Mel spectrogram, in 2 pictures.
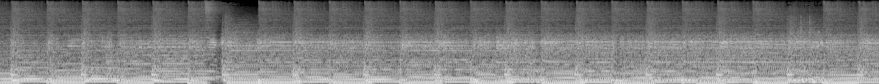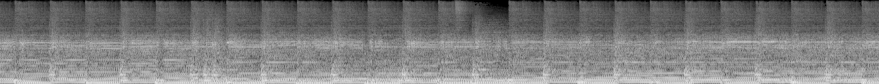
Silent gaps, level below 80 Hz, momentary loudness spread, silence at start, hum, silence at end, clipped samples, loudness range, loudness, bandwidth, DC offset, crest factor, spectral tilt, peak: none; -18 dBFS; 2 LU; 0 s; none; 0 s; under 0.1%; 0 LU; -10 LUFS; over 20 kHz; under 0.1%; 10 dB; -5 dB/octave; 0 dBFS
